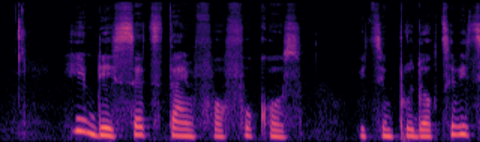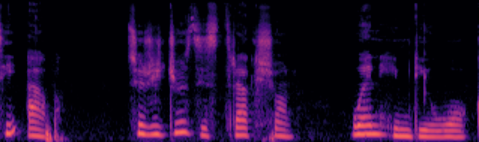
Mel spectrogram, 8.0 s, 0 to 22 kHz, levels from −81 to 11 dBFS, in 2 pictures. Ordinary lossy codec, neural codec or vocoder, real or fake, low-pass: none; vocoder, 48 kHz, 128 mel bands, Vocos; fake; none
